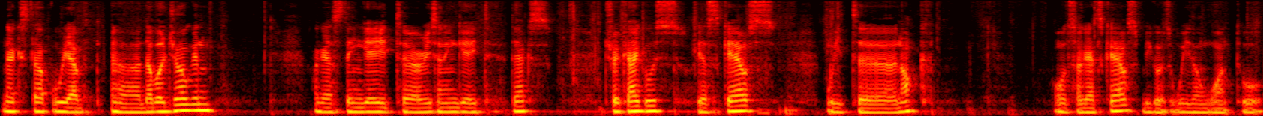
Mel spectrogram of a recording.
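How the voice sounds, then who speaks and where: Recorded very cleanly against a silent background, a man talks somewhat breathily at a fairly slow pace, with fairly even intonation and long, frequent pauses. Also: medium pitch for a man. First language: Italian. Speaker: card game player. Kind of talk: unscripted deck profile tutorial. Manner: halting, many fillers.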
